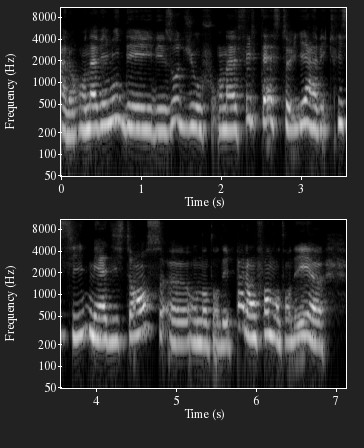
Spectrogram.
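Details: Adult woman speaking French; typical adult speech.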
